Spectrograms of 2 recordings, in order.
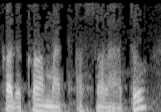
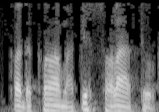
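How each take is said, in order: First: Qamat ends on t, apart from the next word. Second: Qamat runs into the next word with an i. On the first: "kalau mau dipisah" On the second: "kalau mau disambungkan ya"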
